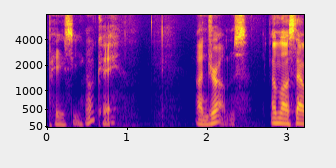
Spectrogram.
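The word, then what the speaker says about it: Paice: keyboards and Ian Pace if I'm pronouncing py pacy yeah I heard him pronounce it pacy okay on drums unless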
